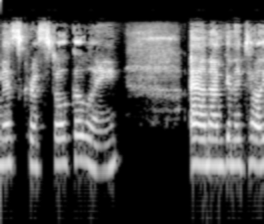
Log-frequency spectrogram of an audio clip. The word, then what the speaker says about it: Gellein: And this is Chrystal Gellein. Is that how you pronounce it, Chrystal? And you have to unmute yourself. Yeah, Gellein, yeah. Gellein, Very okay. close. It's Norwegian.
